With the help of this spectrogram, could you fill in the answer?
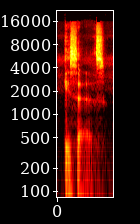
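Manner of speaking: ordinary delivery, nothing marked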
